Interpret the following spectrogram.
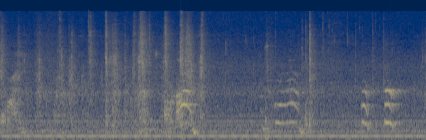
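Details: Playing Basset Hound puppies give several short, tonal whines, some with a rising-then-falling bend, spread across the stretch amid handling noise, clicks and a constant low hum.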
